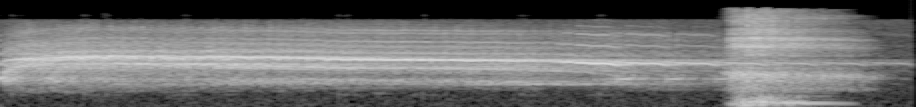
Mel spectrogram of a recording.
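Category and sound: human body sound, person screaming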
